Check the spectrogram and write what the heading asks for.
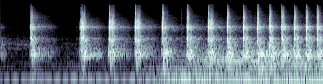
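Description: Trailer sound design: a run of heavy percussive thuds that come faster and faster, from about one a second to several a second, each ringing briefly, over a steady low drone.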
